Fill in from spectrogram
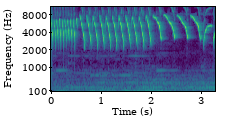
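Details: Training song of a canary: a fast high trill leading into a long rhythmic run of bright downslurred whistles, slowing slightly toward the end.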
